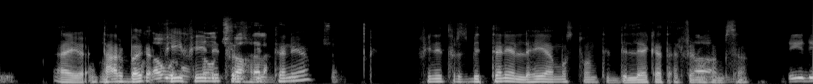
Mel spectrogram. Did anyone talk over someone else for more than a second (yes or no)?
yes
